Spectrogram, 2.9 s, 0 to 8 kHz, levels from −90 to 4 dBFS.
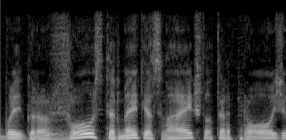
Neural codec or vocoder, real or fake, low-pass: codec, 44.1 kHz, 1.7 kbps, Pupu-Codec; fake; 7.2 kHz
